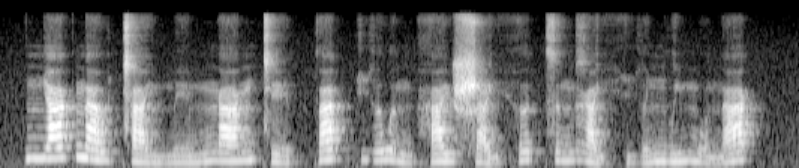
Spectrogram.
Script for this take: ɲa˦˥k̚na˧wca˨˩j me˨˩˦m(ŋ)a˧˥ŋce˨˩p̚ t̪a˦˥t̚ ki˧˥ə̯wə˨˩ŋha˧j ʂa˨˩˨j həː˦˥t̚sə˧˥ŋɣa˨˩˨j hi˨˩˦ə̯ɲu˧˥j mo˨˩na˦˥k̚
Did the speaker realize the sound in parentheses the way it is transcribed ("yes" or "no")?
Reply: yes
